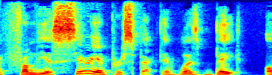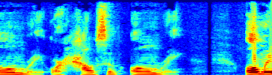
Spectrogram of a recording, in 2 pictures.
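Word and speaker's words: Beit Omri: the infamous King Ahab in one Northern Israelite dialect bait Omri was pronounced bait humri now keep in mind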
